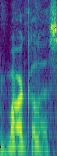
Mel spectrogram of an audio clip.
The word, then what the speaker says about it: Margulis: It's written by Lynn Margulis, or Margulis as she pronounces it.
